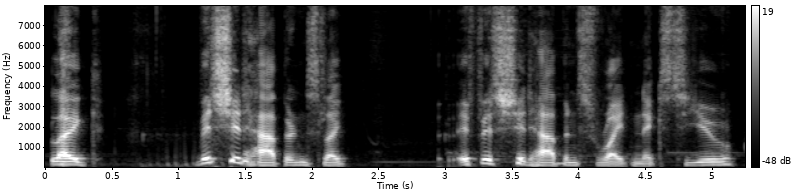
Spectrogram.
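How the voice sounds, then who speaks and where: A man's voice: medium pitch, animated, slow pace, a bit bright, no echo. A man livestreaming a video game with casual, theatrical commentary, emphatic and given to casual swearing. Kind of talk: casual let's-play commentary with dramatic read-aloud.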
